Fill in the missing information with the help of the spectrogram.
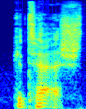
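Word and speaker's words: Kitezh: We found Kitesh, that's how she pronounced it.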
